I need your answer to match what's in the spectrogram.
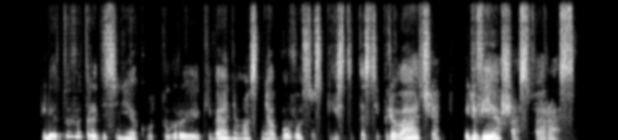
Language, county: Lithuanian, Utena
